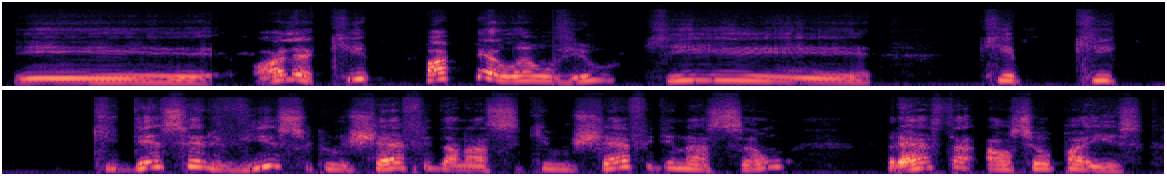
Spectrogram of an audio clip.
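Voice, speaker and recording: A man's voice: sits high, sing-song, takes it slowly, darkish tone, no echo. A man with a Brazilian accent, a podcast co-host who rants theatrically and indignantly, stumbling over restarts. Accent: Brazilian Portuguese. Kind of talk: casual comedic chat.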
